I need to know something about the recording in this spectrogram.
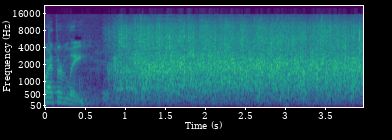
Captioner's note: applause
